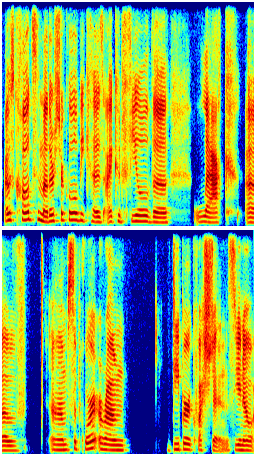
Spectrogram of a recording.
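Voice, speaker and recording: A woman with a slightly low voice hosts a casual group talk as a circle facilitator. She speaks in a relaxed way, pausing with fillers. The recording sounds like a video call. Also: clear, resonant tone.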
